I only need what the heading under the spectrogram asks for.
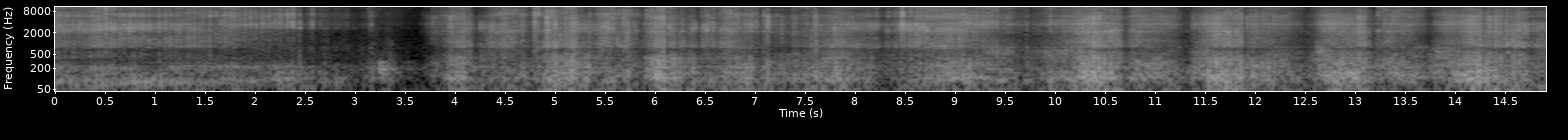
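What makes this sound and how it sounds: Short fingernails on both hands scratch across the raised studs of a white studded plastic rolling pin. The result is a dense, continuous scratchy crackle, like tearing or crinkling, with a low rumbling body and bright edges. It dips briefly near the start, then swells and fades in uneven waves.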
